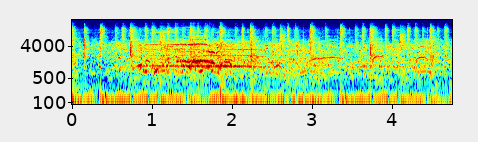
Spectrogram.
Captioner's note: audience laughing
